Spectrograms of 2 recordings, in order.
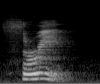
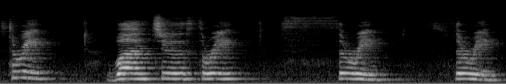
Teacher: A língua continua entre os dentes.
